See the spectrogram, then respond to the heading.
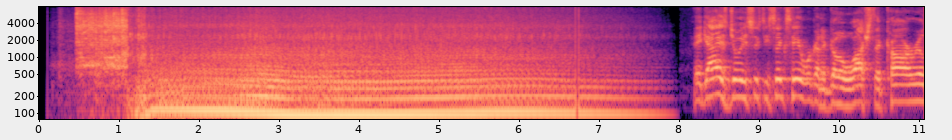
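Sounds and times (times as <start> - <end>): starter motor cranking: 0.3 - 1.5
car engine fast idle: 0.4 - 2.0.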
